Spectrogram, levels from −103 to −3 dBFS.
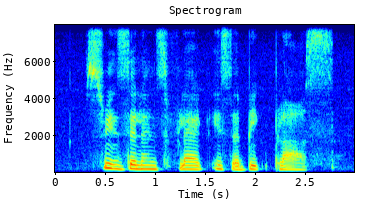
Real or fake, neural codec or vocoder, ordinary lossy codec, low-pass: real; none; none; none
